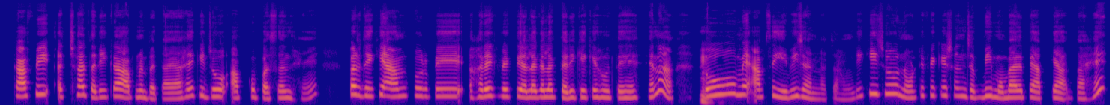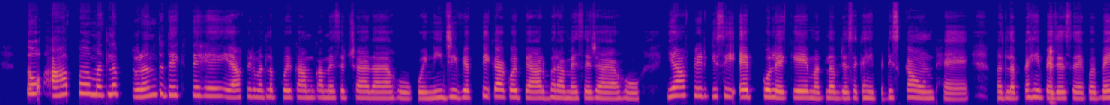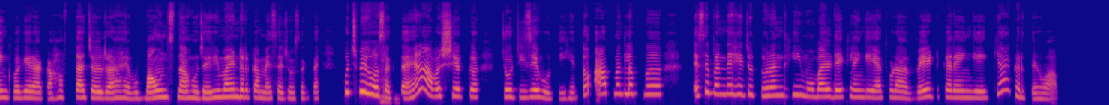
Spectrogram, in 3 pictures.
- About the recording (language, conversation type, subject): Hindi, podcast, नोटिफ़िकेशन से निपटने का आपका तरीका क्या है?
- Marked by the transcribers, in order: in English: "नोटिफ़िकेशन"; in English: "डिस्काउंट"; in English: "बाउंस"; in English: "रिमाइंडर"; in English: "वेट"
